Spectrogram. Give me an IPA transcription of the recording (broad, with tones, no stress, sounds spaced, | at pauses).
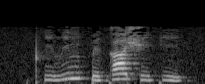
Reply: pʰ i˨ β i˦ n k͡p ɪ˨ ɡ a˦ ʃ i˨ k i˨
